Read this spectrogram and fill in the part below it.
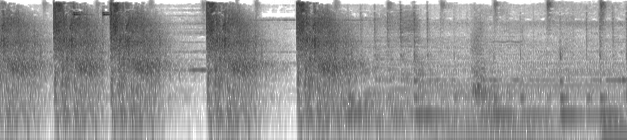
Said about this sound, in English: Montgomery panicked and fired seven shots into the car.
